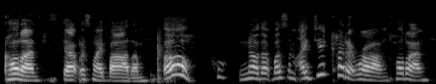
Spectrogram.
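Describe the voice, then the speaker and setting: A woman hosting a casual card-making tutorial, chatty and self-deprecating, slightly hoarse with a stuffy nose. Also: fairly high pitch.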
